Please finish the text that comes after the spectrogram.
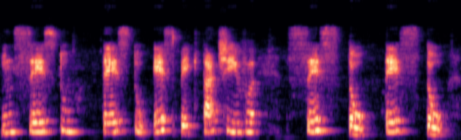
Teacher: Olha, som de S, incesto, texto, expectativa, sexto, texto. A gente aqui não está pronunciando o X como um X, mas como um S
